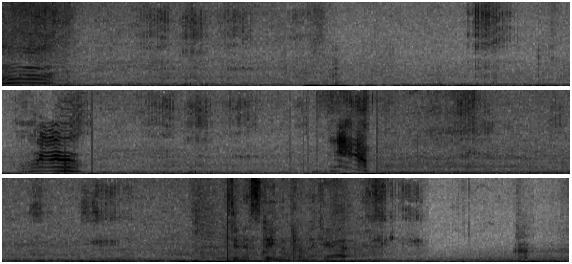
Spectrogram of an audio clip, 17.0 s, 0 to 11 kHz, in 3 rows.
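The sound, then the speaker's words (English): A cat meows several times, drawn-out rising-and-falling cries spaced a few seconds apart, over a steady low rumble like a vehicle in motion, during a drive heading to the Lost 40. “Statement from the cat.”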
